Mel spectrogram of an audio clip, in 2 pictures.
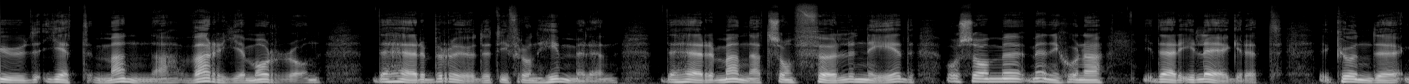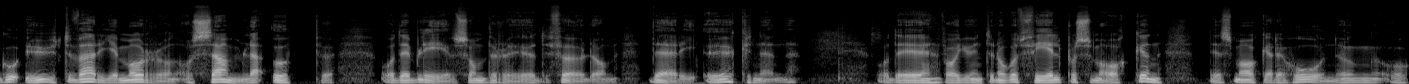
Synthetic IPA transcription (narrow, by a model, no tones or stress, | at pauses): ʉ̟ːd̪jɛt̪ːmanːavaɾjəmɔɾɔn | d̪ɛɦæːɾbɾøːd̪ət̪ɪfɾonɦɪmːələnd̪ɛɦæːɾmanːat̪sɔmfœlːneːd̪ɔsɔmːɛnːɪɧʊɳa | d̪æɾɪlɛːɡɾət̪ | kʰɵnd̪əɡoːʔʉ̟ːt̪vaɾjəmɔɾɔnɔsamlaʔɵpːɔd̪ɛblɛvsɔmbɾøːd̪fœɖɔmd̪æɾɪʔøːknən | ɔ̰d̪ɛvaɾjɵɪnt̪ənoːɡɔt̪feːlpʰɔsmɑːkənd̪ɛsmɑːkad̪əhoːɳɵŋɔ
